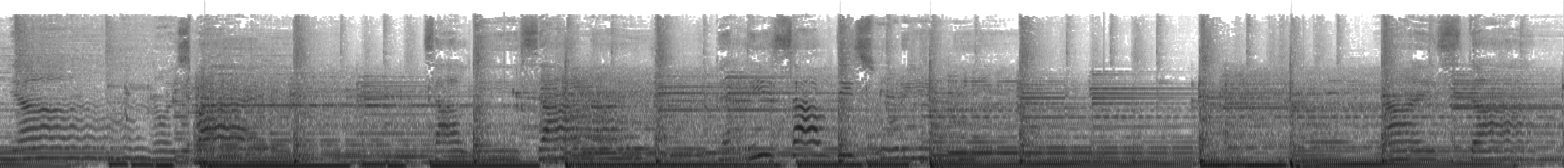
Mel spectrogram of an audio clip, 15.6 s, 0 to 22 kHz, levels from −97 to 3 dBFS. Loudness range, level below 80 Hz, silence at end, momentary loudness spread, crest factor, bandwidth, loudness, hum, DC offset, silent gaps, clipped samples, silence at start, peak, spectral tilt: 2 LU; -20 dBFS; 0 s; 5 LU; 14 dB; 15.5 kHz; -16 LUFS; none; under 0.1%; none; under 0.1%; 0 s; 0 dBFS; -6 dB/octave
